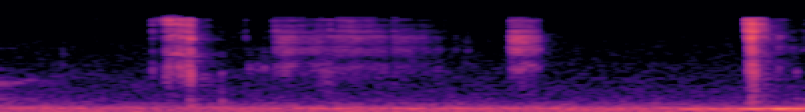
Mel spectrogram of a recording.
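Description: A few short, breathy sniffs close to the microphone from a person whose nose is running with a cold, then a sharp click near the end.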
